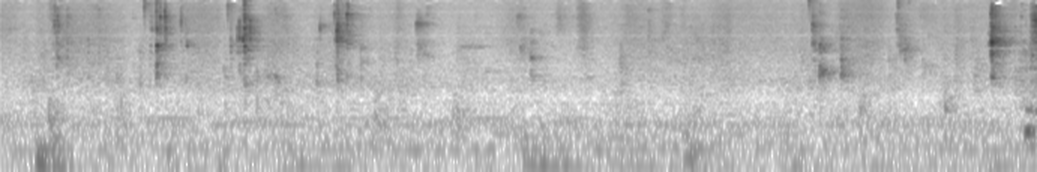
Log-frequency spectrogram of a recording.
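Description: Someone chewing jelly beans, with soft, irregular wet smacks and clicks repeating every half second or so, fairly quiet and sticky-sounding, with no talking.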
